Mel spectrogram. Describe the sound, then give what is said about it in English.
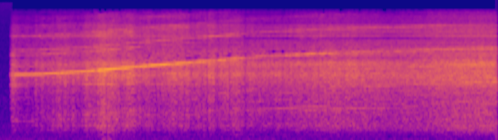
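Foot rockets firing for takeoff give a loud jet-like roar that bursts in abruptly and holds steady, with a high whine climbing in pitch over the first few seconds before levelling off. “Your foot rockets have enough thrust to break atmosphere. Go quickly and bring me my prize.”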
